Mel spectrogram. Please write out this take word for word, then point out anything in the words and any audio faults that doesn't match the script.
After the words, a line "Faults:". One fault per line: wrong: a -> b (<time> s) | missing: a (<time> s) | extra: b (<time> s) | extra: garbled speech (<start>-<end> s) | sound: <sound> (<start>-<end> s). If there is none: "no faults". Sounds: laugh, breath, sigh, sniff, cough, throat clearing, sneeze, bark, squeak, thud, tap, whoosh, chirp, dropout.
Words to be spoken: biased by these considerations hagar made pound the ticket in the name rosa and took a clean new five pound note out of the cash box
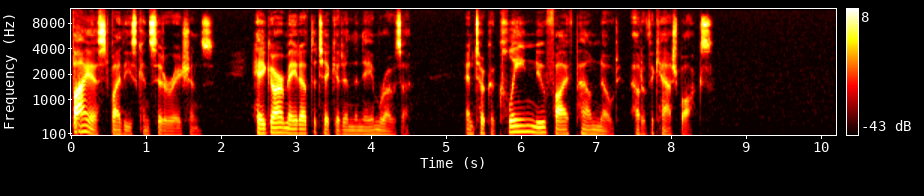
biased by these considerations hagar made out the ticket in the name rosa and took a clean new five pound note out of the cash box
Faults:
wrong: pound -> out (3.0 s)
